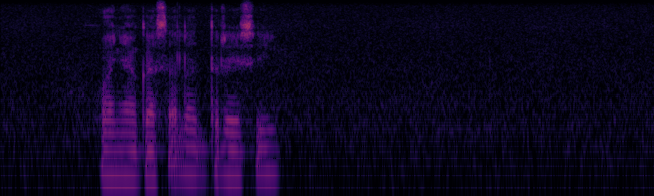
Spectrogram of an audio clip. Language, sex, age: Northern Sotho, male, 23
